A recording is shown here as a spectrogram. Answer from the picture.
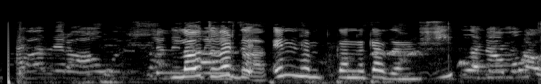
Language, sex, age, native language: Icelandic, male, 18-19, Icelandic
